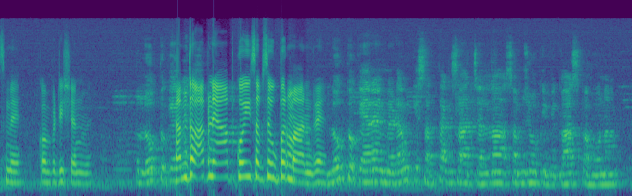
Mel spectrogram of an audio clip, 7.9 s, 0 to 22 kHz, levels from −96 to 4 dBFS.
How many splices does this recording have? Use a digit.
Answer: 0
